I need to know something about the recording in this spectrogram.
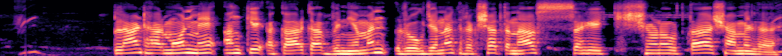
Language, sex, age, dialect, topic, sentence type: Hindi, male, 25-30, Hindustani Malvi Khadi Boli, agriculture, statement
